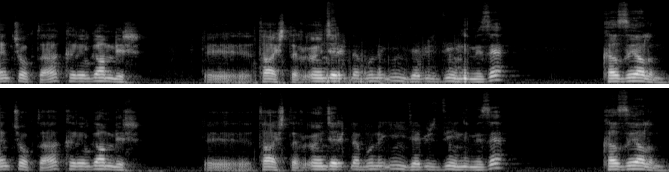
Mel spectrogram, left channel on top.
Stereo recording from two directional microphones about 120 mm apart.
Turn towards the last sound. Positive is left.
turn(degrees=-20)  # may be behind; listen again after turning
